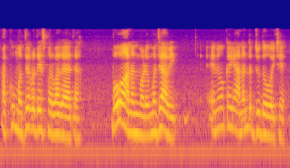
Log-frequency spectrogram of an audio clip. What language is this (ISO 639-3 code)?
guj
